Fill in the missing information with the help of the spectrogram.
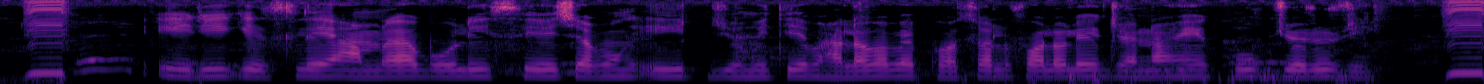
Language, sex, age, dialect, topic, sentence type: Bengali, female, 41-45, Jharkhandi, agriculture, statement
